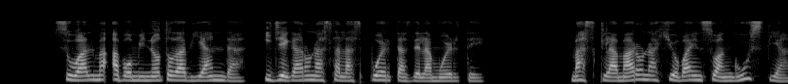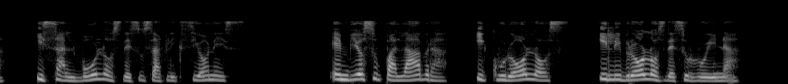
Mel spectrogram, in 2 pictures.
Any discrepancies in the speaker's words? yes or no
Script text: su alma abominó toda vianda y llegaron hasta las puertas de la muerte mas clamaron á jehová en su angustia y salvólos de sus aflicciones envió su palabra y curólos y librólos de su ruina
no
